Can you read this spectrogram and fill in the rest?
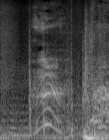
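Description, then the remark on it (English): A strained, rising-and-falling groan between sharp knocks, then a heavy, booming thud as a man slams a person against a door, with a low rumble lingering after the impact. “He slammed me against the door, hands around my throat, and then pushed me down to the ground.”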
